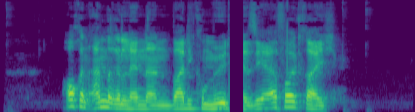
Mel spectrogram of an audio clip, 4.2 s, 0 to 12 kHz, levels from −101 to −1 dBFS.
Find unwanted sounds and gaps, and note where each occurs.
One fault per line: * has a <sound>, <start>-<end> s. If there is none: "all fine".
* has a dropout, 2.3-2.4 s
